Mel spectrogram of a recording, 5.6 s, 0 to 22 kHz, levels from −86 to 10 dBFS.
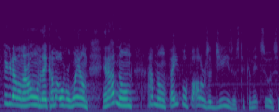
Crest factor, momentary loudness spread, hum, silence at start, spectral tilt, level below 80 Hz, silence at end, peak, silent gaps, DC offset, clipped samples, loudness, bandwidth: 18 dB; 17 LU; none; 0.1 s; -6.5 dB/octave; -74 dBFS; 0.05 s; -20 dBFS; none; under 0.1%; under 0.1%; -38 LUFS; 9.6 kHz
